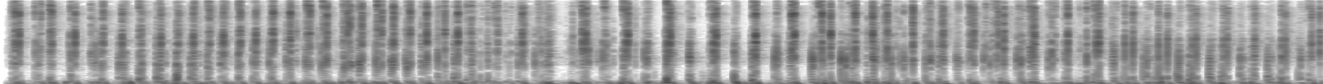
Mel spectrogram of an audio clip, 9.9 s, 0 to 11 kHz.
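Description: Fingertips tap and click the buttons and body of a hollow black plastic PS3 game controller, held in both hands close to the mic. A fast, steady stream of short, dry clicks and taps with bright, high plastic tones and almost no ring.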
